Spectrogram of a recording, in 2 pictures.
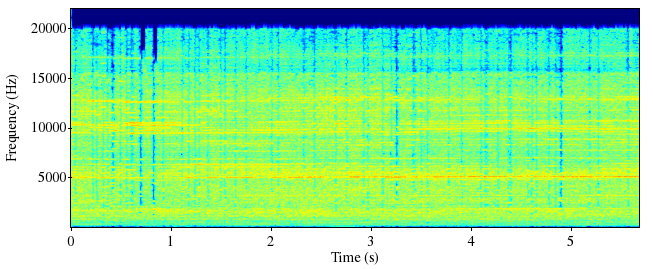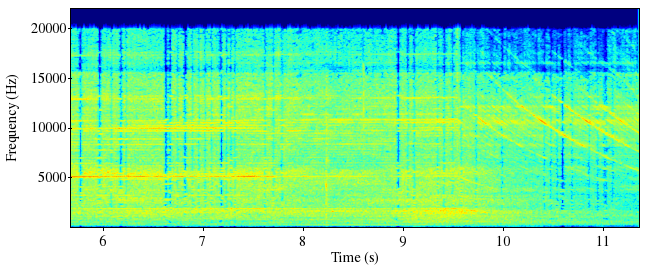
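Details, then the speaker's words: Hoover Turbopower Boost U2718 vacuum motor after stripdown and refurbishment, fan refitted: steady high rushing whir with even pitch, and the spin-down no longer rattles and is smooth; normal running. "that works very well as you can hear the spin down is no longer rationally and horrible it's got a lovely smoothness to it"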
